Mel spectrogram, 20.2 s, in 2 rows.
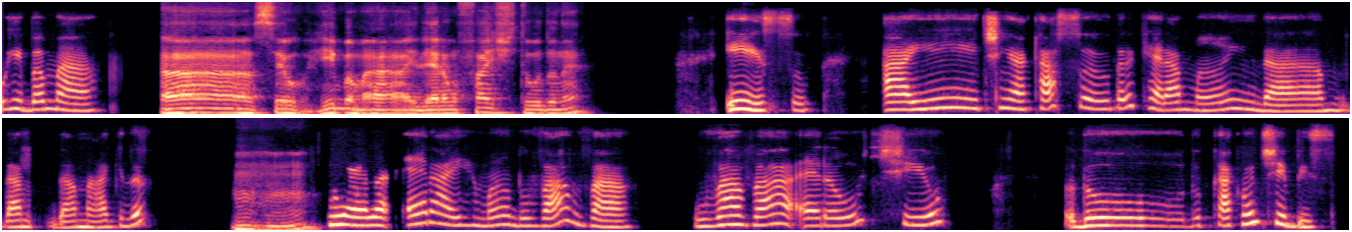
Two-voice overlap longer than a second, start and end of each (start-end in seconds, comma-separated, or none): none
